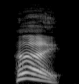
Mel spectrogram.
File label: hello, Warrior Voice; Warrior Voice Pack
